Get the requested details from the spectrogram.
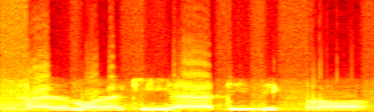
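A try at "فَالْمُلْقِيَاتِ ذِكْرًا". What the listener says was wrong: Afwan, dijelaskan qafnya mulqi.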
